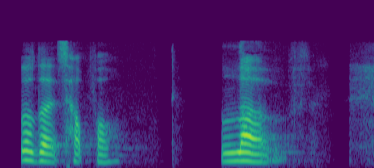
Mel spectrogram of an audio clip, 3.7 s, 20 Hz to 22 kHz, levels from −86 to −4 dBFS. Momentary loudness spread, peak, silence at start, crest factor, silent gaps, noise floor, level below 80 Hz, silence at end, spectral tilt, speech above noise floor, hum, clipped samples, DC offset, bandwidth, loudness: 18 LU; -8 dBFS; 0.2 s; 22 dB; none; -62 dBFS; -76 dBFS; 0 s; -4 dB/octave; 37 dB; none; under 0.1%; under 0.1%; 8.2 kHz; -25 LUFS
